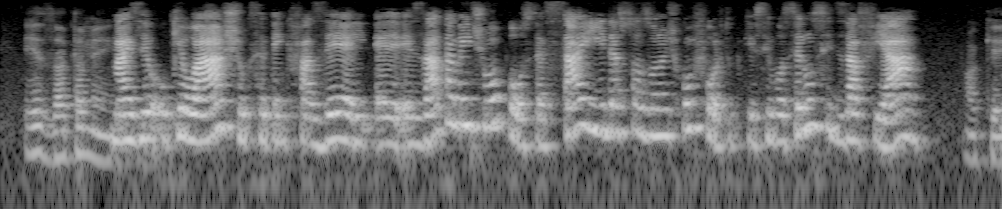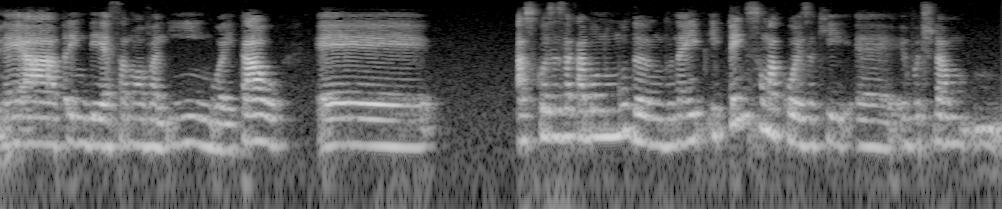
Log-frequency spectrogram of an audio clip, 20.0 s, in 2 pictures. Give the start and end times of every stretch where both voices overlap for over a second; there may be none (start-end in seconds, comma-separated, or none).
none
